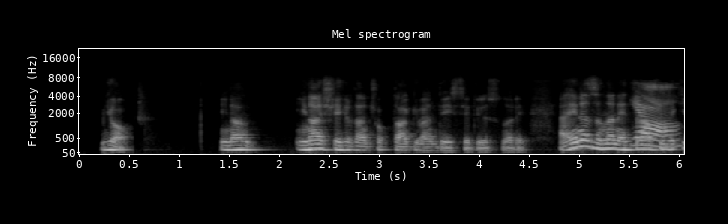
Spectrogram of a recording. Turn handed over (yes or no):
no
